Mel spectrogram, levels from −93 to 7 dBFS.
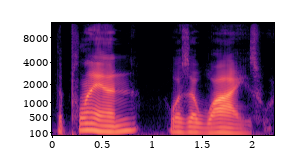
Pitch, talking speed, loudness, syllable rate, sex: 120 Hz, 160 wpm, -19 LUFS, 3.8 syllables/s, male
